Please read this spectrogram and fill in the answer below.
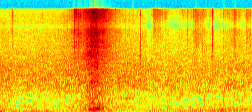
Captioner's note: car passing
